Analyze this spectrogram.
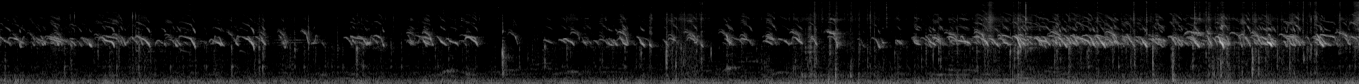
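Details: Thirsty baby chickens wanting water, many chicks calling together in a continuous high chorus of short, shrill peeps that thickens and grows louder toward the end, about two chirps a second standing out from the crowd.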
